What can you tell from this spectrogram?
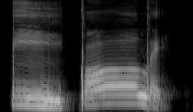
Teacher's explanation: Portanto, lé será a sílaba tônica.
